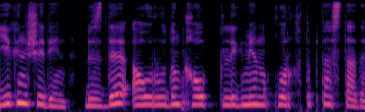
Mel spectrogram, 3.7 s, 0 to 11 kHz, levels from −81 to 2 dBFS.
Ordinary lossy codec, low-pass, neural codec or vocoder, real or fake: none; 9.9 kHz; none; real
